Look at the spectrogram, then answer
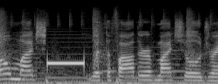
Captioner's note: beep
